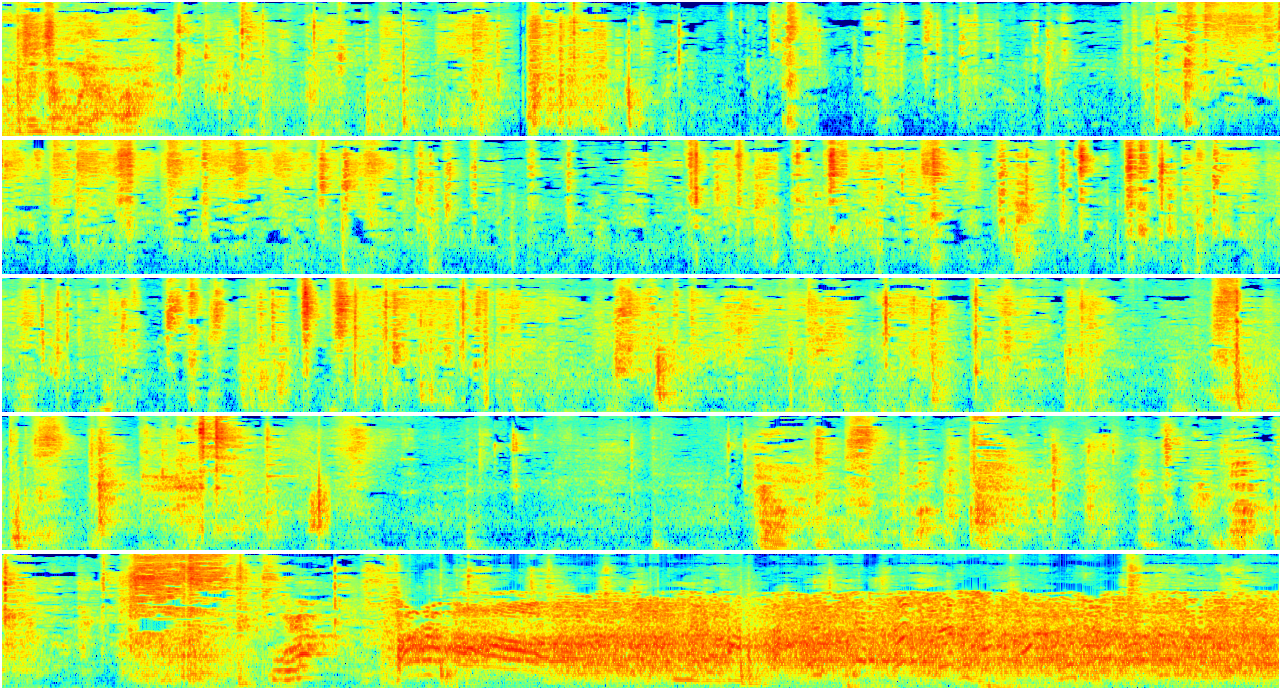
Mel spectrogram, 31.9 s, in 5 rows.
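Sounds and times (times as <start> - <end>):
eating noises: 3.3 - 27.6.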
